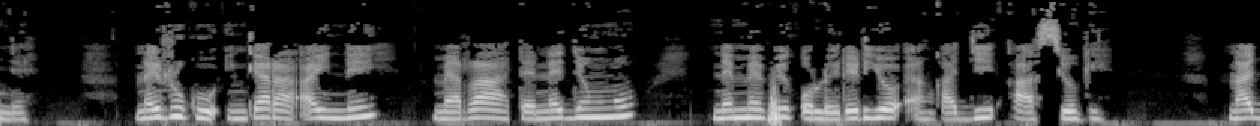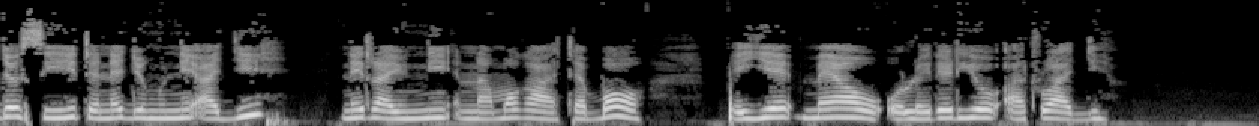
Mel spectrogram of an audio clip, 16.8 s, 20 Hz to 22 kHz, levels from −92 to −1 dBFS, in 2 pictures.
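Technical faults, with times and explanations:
Throughout, MP3 compression: heavy watery swirling as weak frequency lines switch on and off between frames, likely from MP3 encoding at a bitrate near 32 kbps.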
